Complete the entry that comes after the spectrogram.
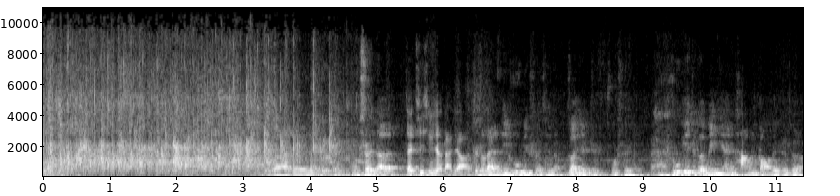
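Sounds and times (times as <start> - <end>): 
audience applause: 0.0 - 4.8
speech: 3.5 - 11.4.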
